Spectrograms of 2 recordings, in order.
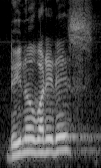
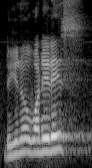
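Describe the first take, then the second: No difference in how they are said.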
